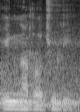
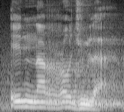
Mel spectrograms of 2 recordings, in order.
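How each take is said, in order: First: The last word ends in an "i" vowel. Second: The last word ends in an "a" vowel. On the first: The speaker calls it wrong. "tidak boleh dibaca" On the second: The speaker calls it right. "innar rojula seperti innallaha"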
